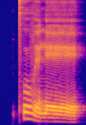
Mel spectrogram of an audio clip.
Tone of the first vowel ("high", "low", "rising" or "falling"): high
